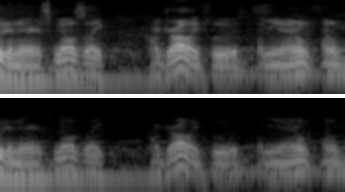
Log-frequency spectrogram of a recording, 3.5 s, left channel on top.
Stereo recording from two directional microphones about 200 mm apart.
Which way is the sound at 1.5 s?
15° left (ahead or behind).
